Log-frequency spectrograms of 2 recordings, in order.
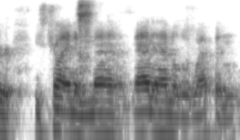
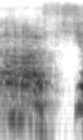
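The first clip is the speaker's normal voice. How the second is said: high, pained, hurt yelp; 10 semitones higher than usual. Voicing a soldier shot in the arm: wounded soldier screaming in pain. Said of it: "he's screaming in some Polish".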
